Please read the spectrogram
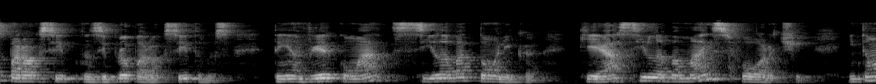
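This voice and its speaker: A male teacher giving an exam review lesson to schoolchildren, explaining slowly and stressing key syllables. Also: medium pitch, fairly bright tone. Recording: echoey room, dull lo-fi sound.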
